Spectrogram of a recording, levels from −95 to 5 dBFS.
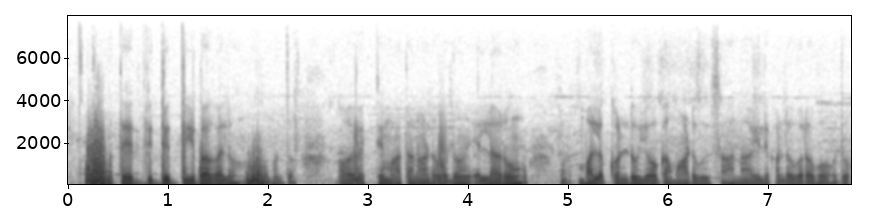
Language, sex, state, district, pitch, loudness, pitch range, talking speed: Kannada, male, Karnataka, Bellary, 135 Hz, -20 LUFS, 130-140 Hz, 115 wpm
